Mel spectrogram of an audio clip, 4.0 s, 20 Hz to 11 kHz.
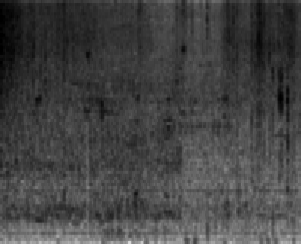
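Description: Faint, steady clip-clop of a horse's hooves in Red Dead Redemption 2, soft and distant beneath low ambient game noise.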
